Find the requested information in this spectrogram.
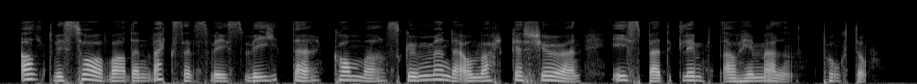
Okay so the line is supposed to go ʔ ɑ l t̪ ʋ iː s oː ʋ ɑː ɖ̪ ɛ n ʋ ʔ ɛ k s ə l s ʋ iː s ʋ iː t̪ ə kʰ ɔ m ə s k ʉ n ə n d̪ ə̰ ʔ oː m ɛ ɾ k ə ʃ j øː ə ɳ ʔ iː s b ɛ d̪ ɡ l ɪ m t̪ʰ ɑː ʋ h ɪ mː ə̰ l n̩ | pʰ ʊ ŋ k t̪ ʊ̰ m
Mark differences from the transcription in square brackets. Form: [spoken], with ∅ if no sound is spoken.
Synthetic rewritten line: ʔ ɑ l t̪ ʋ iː s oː ʋ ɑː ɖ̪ ɛ n ʋ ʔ ɛ k s ə l s ʋ iː s ʋ iː t̪ ə kʰ ɔ m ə s k ʉ [m] ə n d̪ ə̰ ʔ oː m [œ] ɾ k ə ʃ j øː ə [n] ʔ iː s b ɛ d̪ ɡ l ɪ m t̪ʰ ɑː ʋ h ɪ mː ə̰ l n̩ | pʰ ʊ ŋ k t̪ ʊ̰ m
